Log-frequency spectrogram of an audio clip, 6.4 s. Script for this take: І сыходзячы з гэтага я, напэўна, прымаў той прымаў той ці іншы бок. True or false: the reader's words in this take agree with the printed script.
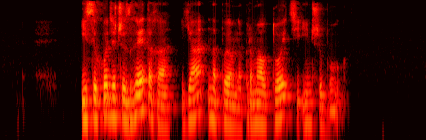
false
